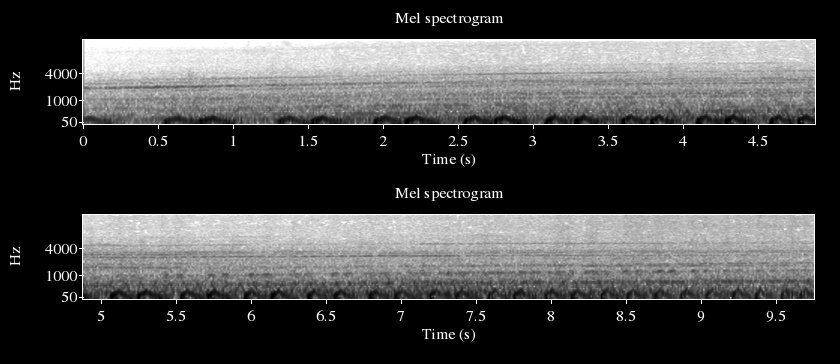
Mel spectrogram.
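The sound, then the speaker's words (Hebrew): A strange machine is switched on and hums to life with a rapid, steady throb of low pulses while thin tones above slowly rise in pitch. It sounds even, with no voices. “תפעילי כבר את המכונה, אני במתח, מקווה שלא יקרה להם שום דבר.”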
